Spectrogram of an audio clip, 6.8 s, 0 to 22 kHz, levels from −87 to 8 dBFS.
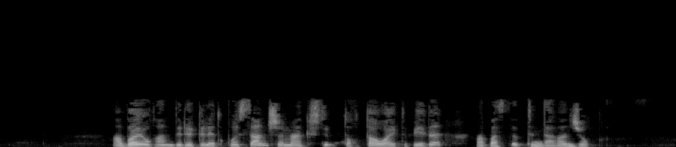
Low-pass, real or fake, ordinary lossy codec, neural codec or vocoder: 7.2 kHz; fake; MP3, 32 kbps; codec, 16 kHz, 1 kbps, X-Codec, HuBERT features, trained on balanced general audio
